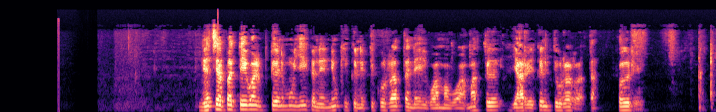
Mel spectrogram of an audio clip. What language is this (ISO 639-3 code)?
hch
